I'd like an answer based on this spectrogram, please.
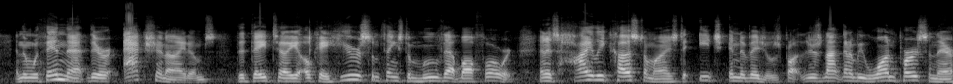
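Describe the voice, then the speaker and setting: A man's fairly high, bright, sharp voice, animated in tone with lively intonation at a very fast pace. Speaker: mortgage loan officer giving conference recap. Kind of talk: casual video update.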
